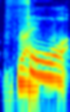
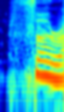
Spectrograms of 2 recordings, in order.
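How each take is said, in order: First: The vowel in the word is full and strong. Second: The vowel in the word is reduced and weak. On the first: Exactly four hours, not three. The speaker calls it wrong. "and not four" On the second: Someone has waited a long time. The speaker calls it right. "you have to be careful and say for hours"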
